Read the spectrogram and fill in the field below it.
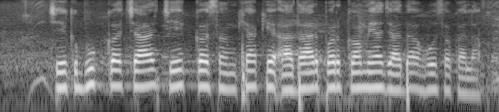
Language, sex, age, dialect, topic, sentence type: Bhojpuri, male, 18-24, Western, banking, statement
